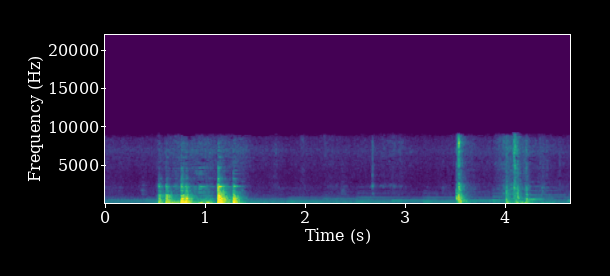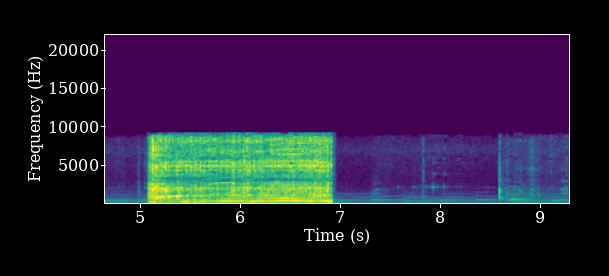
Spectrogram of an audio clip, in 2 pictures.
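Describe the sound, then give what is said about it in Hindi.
A kitchen grinder whirs loudly for about two seconds as it grinds almonds and walnuts, its motor pitch climbing briefly as it spins up. Clattering knocks of the jar and lid come before it, and another knock follows. “इसके बाद मैं बादाम और अखरोट को भी थोड़ा थोड़ा ग्राइंड कर लूंगी।”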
